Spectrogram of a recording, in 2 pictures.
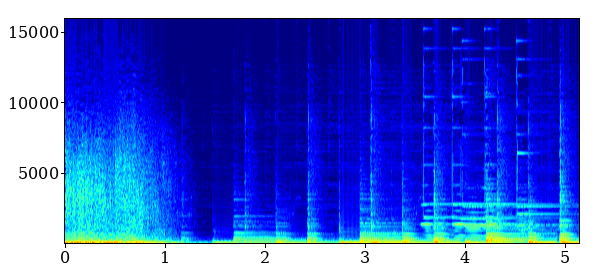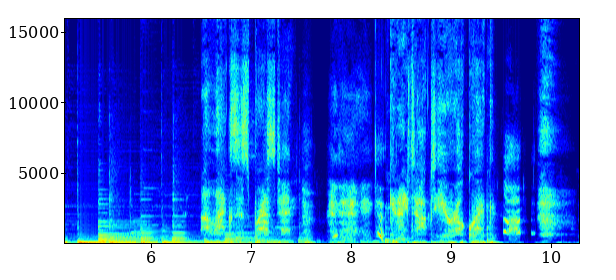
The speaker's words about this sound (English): Chris, do another explosion right here.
